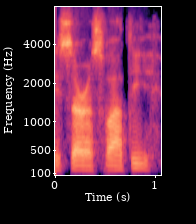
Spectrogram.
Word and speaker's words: Sarasvati: the tibetans don't can't really say the v sound so uh they they don't see sarasvati and i tend to say it the way they've said it which is with with the b being pronounced more like a w or an o and so this uh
